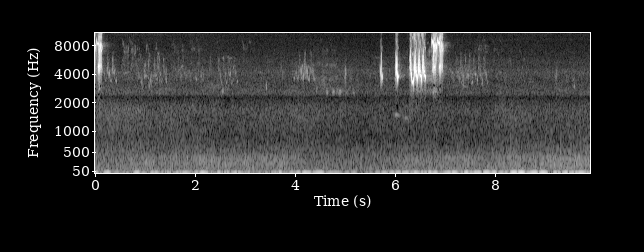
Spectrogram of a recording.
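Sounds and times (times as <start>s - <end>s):
bird song: 0.0s - 2.9s, 4.0s - 7.9s.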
